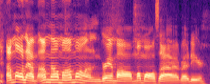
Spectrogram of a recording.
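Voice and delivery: ordinary talk, nothing marked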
